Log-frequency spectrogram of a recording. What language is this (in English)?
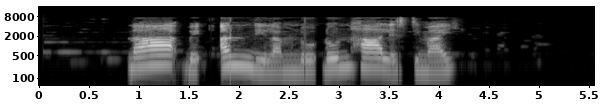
Adamawa Fulfulde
